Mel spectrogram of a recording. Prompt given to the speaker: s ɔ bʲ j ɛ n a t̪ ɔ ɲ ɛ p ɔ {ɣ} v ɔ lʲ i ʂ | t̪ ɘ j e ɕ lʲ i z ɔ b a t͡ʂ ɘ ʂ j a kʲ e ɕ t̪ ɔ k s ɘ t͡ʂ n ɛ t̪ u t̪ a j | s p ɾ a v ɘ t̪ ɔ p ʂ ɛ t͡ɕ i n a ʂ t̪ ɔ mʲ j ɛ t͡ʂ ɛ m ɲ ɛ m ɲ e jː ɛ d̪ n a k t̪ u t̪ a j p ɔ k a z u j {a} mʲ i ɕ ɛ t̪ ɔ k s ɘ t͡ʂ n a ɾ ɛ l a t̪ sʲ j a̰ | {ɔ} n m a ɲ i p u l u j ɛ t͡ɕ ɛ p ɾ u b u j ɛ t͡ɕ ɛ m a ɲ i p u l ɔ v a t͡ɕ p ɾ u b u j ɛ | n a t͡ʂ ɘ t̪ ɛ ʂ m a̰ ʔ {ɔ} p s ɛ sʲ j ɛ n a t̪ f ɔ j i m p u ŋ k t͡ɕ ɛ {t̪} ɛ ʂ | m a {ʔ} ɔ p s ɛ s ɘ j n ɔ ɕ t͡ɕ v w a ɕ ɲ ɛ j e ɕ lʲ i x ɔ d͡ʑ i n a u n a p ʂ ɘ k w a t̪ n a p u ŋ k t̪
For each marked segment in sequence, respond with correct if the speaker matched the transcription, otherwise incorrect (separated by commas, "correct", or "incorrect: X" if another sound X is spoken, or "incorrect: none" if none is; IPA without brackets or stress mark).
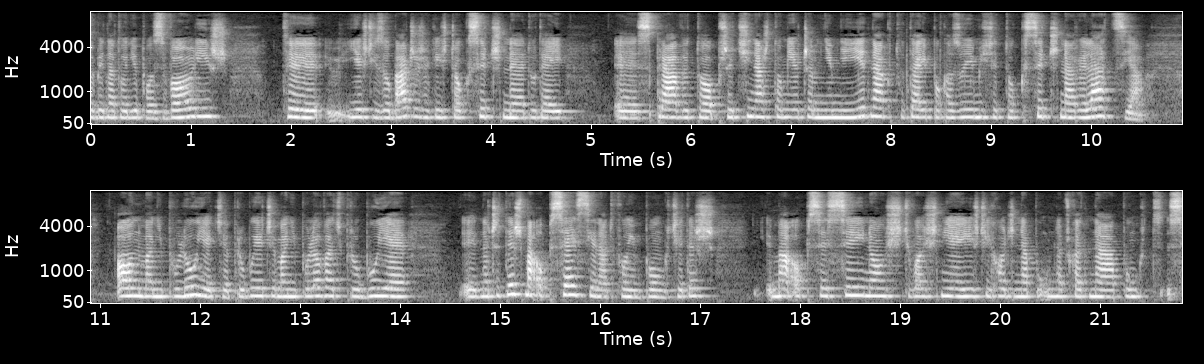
incorrect: z, incorrect: ɛ, correct, correct, correct, correct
